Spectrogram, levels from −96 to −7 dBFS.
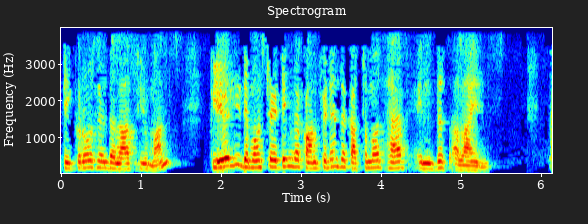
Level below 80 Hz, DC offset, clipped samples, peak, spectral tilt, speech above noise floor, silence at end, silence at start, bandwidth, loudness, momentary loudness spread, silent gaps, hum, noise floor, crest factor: -62 dBFS; under 0.1%; under 0.1%; -6 dBFS; -11 dB/octave; 38 dB; 0.8 s; 0.05 s; 4 kHz; -21 LUFS; 9 LU; none; none; -58 dBFS; 16 dB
